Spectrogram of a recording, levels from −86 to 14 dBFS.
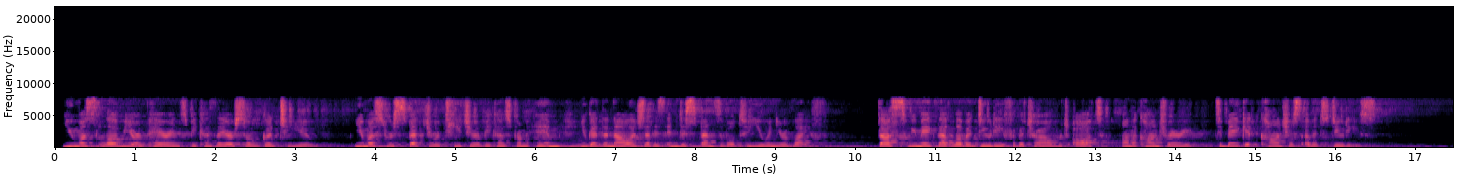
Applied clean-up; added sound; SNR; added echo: neural separator model SepFormer DNS4.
